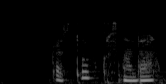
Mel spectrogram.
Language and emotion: Russian, neutral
